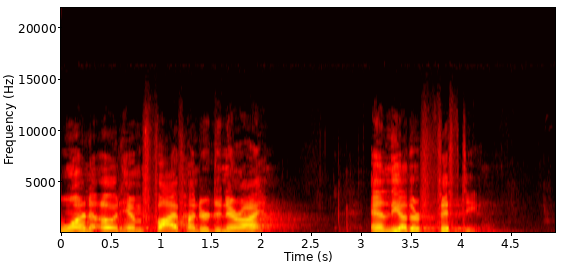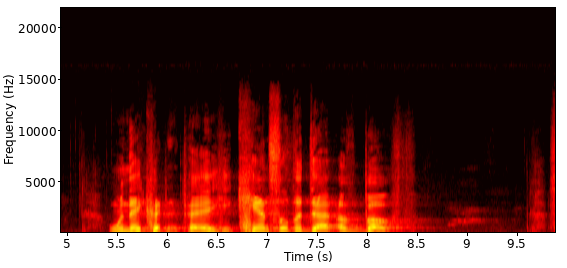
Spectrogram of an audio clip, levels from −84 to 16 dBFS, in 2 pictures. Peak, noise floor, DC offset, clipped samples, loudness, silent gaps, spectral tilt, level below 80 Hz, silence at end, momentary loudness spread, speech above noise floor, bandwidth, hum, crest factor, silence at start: -4 dBFS; -66 dBFS; under 0.1%; under 0.1%; -21 LUFS; none; -4 dB/octave; -74 dBFS; 0 s; 9 LU; 44 dB; 14 kHz; none; 20 dB; 0 s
